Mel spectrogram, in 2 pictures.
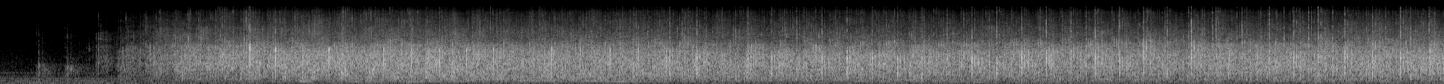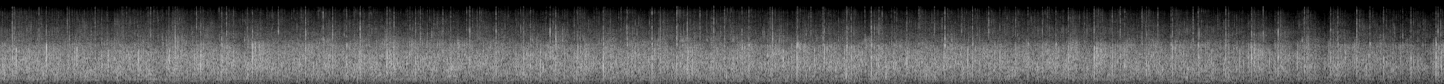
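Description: Audience applauding steadily in a hall, breaking out about a second in over the last fading notes of a grand piano and thinning near the end.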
